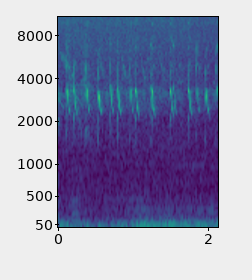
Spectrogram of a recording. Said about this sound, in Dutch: Dat was alarm van de tuurluur. Dus eh, die zit hier met een eh, nestje, want er zitten ook jongen. En eigenlijk vloog hij over zijn territorium eh, alarmerend. Ze noemen hem ook de tuut in Nederland. Hij heeft zijn naam niet gestolen.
